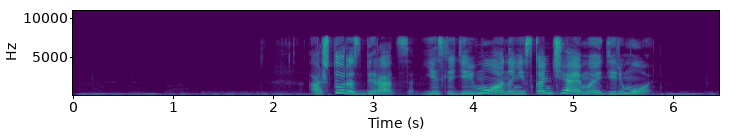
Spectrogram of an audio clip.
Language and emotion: Russian, angry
